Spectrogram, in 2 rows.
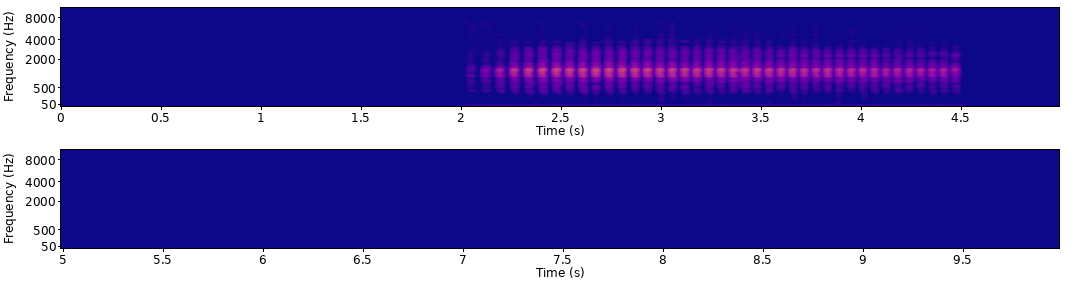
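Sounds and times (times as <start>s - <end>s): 
black woodpecker call: 2.0s - 4.6s.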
